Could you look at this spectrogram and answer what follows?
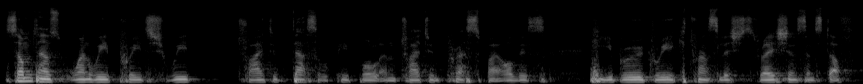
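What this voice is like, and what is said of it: Norwegian accent. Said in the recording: “my Norwegian accent”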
